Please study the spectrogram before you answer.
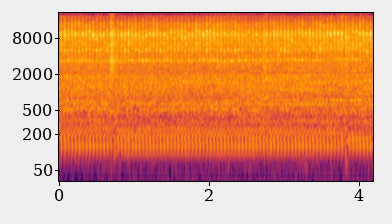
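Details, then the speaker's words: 1971 John Deere 140H3, Kohler K321 single-cylinder, after carburetor rebuild and new float fixed fuel pouring from carb: fast, even chug at steady speed, no skips or knocking; normal running. "Yep, happy sound, wasn't it? Wow. Oh man, that's really it started right up."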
